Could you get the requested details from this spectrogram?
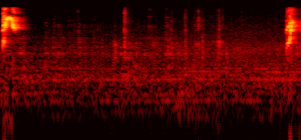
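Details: Kept rosy-faced lovebirds, two together at the entrance, give a shrill harsh chirp, then soft clicks and faint scratching, then another sharp grating chirp.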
